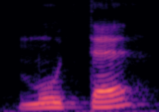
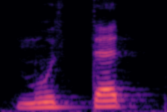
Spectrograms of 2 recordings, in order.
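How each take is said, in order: The two takes are said the same way.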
